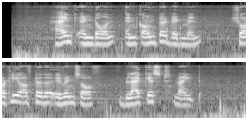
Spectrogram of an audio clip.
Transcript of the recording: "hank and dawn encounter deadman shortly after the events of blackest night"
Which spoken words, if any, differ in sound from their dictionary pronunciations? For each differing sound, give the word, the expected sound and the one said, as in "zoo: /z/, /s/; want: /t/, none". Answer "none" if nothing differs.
none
